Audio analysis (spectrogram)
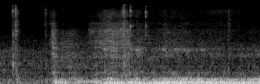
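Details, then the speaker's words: Hurricane Ida flood-damaged 1979 Chevrolet Camaro Z28 V8, second start attempt after rusty water drained from exhaust, running on carburetor bowl fuel: short crank, catches and revs to steady low rumble, still pushing water from tailpipes; sounds reasonably healthy, possible water in fuel. "Yeah, I mean, we're still pushing water out of the tailpipes, but It actually sounded reasonably healthy. You know, we may be dealing with water in the fuel or something."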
